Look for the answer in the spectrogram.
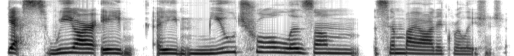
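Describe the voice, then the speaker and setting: A woman talking casually and from the heart to her listeners, halting and self-deprecating, in an informal way. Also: medium pitch, clean tone, no echo, clean studio sound. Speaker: audio roleplay and ASMR creator.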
